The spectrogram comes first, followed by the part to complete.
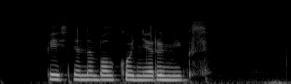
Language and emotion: Russian, neutral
